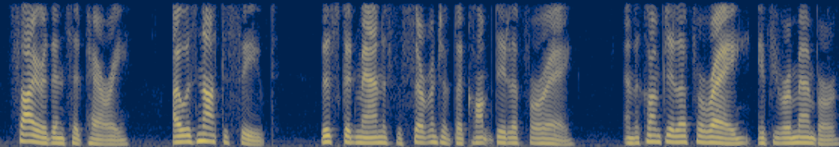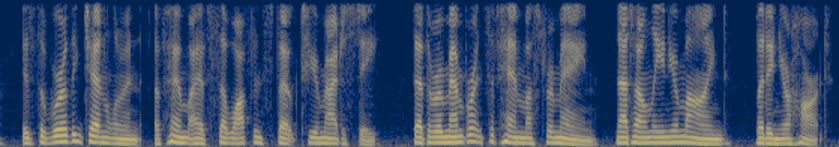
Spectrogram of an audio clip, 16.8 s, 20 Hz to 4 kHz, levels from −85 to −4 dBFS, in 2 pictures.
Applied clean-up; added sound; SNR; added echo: none; none; none; none.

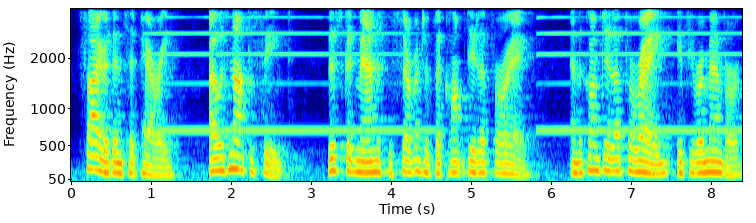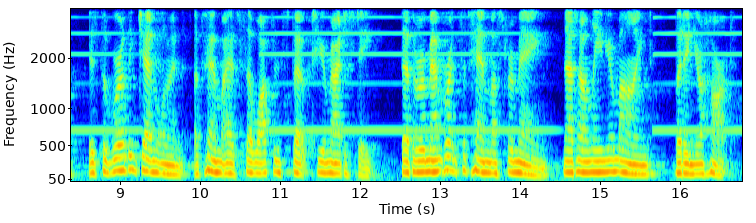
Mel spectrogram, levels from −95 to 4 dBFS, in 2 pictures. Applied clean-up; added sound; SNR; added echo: none; Wind instrument, woodwind instrument; 20 dB; reverberation time 0.7 s.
